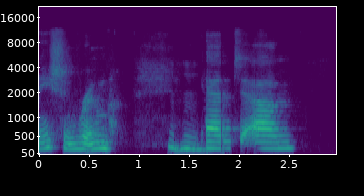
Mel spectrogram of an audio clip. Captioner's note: chuckles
